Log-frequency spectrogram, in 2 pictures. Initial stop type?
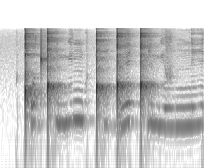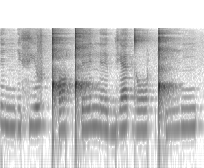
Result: click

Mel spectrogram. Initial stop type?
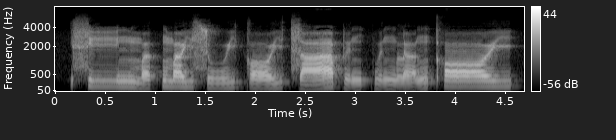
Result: plain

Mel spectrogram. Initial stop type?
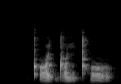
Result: ejective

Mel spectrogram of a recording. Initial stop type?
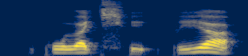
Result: plain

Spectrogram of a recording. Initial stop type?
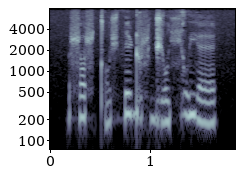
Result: ejective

